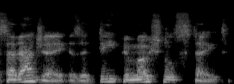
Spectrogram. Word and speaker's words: saudade: And there's this concept in Brazilian music called, I'm not sure I can pronounce this word properly, but I think it's pronounced saudade, S-A-U-D-A-D-E.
